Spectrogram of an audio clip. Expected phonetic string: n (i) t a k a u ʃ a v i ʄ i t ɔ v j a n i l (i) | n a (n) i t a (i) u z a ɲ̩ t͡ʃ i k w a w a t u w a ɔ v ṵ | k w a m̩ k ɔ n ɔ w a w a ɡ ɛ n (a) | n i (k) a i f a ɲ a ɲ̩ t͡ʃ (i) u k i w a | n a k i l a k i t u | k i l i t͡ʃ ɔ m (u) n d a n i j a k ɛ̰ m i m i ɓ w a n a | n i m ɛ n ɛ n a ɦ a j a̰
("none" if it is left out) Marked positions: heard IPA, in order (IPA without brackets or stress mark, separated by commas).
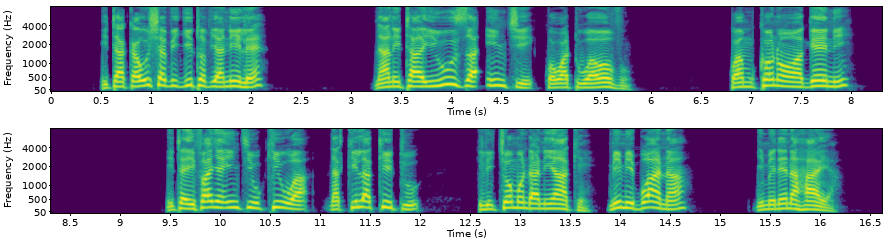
i, ɛ, n, i, i, t, i, ɔ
